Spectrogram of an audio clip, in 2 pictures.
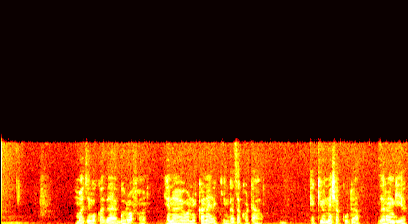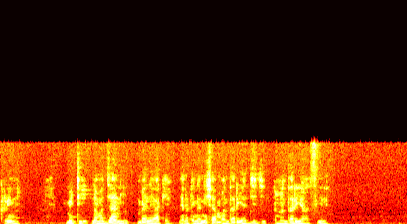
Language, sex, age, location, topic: Swahili, male, 18-24, Nairobi, finance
